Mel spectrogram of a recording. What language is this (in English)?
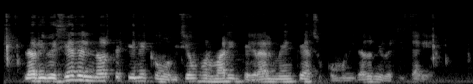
Spanish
